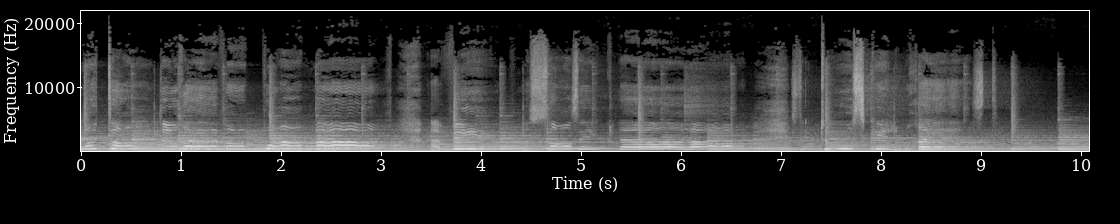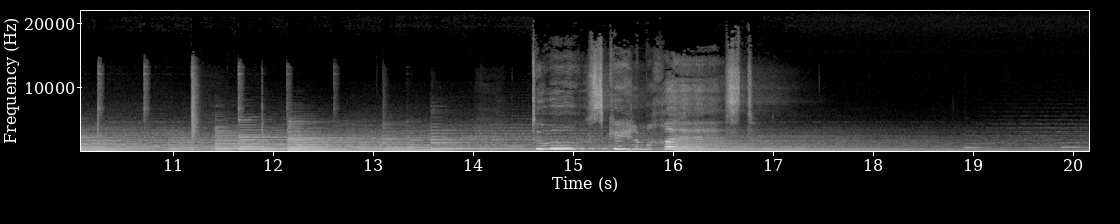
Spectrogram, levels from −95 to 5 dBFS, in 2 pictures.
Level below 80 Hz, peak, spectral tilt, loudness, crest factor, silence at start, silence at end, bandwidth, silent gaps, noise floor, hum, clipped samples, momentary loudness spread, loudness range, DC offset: -34 dBFS; -2 dBFS; -4 dB/octave; -19 LUFS; 18 dB; 0 s; 0 s; 19 kHz; none; -44 dBFS; none; under 0.1%; 18 LU; 11 LU; under 0.1%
